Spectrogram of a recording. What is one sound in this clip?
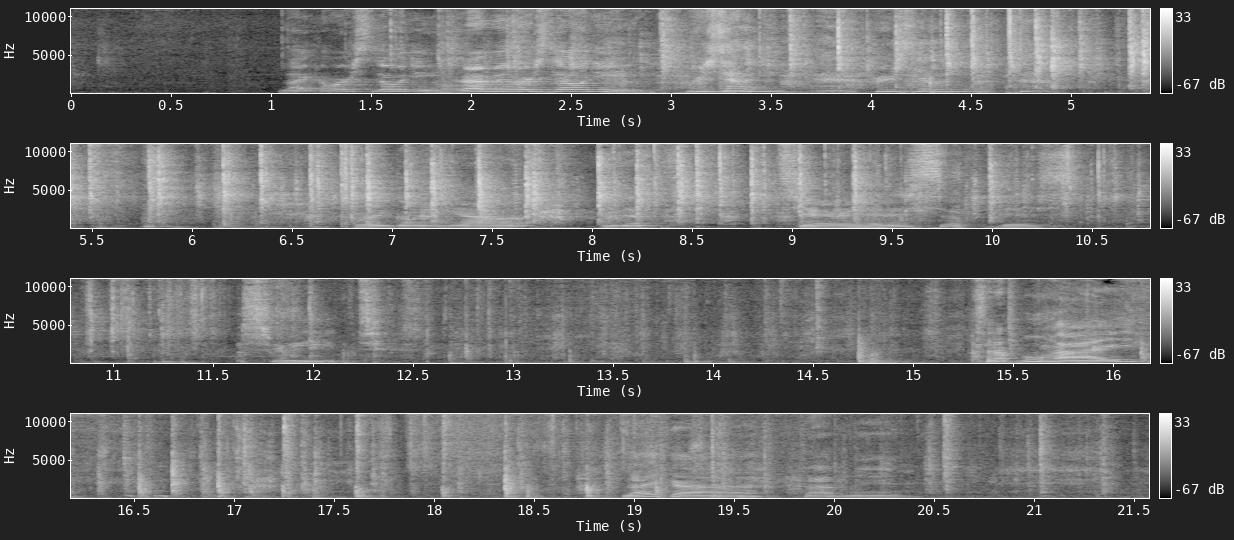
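A dog whines and yelps excitedly close by.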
